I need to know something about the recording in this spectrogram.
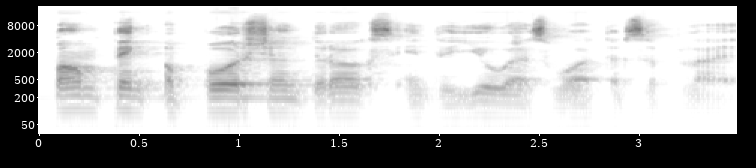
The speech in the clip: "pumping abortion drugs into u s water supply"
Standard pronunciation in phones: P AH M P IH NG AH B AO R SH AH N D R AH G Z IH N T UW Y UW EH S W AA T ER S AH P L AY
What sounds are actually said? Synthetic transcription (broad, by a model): P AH M P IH NG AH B AO R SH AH N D R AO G S IH N T UW Y UW EH S W AA T ER S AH P L AY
